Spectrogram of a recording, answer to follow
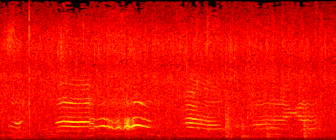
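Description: A young child's high-pitched wordless cries, two of them, about a second in and again past the halfway mark, over the steady rush and splash of river water.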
